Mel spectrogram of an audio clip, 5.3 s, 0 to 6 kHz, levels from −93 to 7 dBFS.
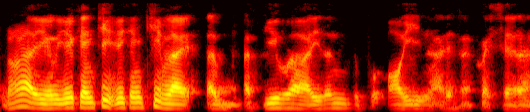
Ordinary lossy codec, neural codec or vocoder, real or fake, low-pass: none; codec, 16 kHz, 2 kbps, FreqCodec, larger model; fake; 5.4 kHz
